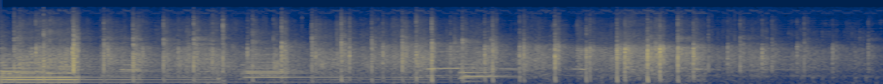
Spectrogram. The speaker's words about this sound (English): Can you clap your hands one more time into the Lord?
